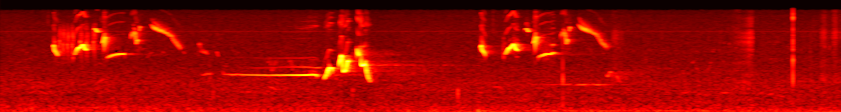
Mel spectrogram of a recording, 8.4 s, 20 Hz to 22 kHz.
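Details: Japanese bush warbler singing at 7:56 in the morning on 1 May 2017 at Lake Tanuki, Fujinomiya: a long steady whistled note followed by a quick rising, warbled flourish, among sharp high chirps and trills from other birds.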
